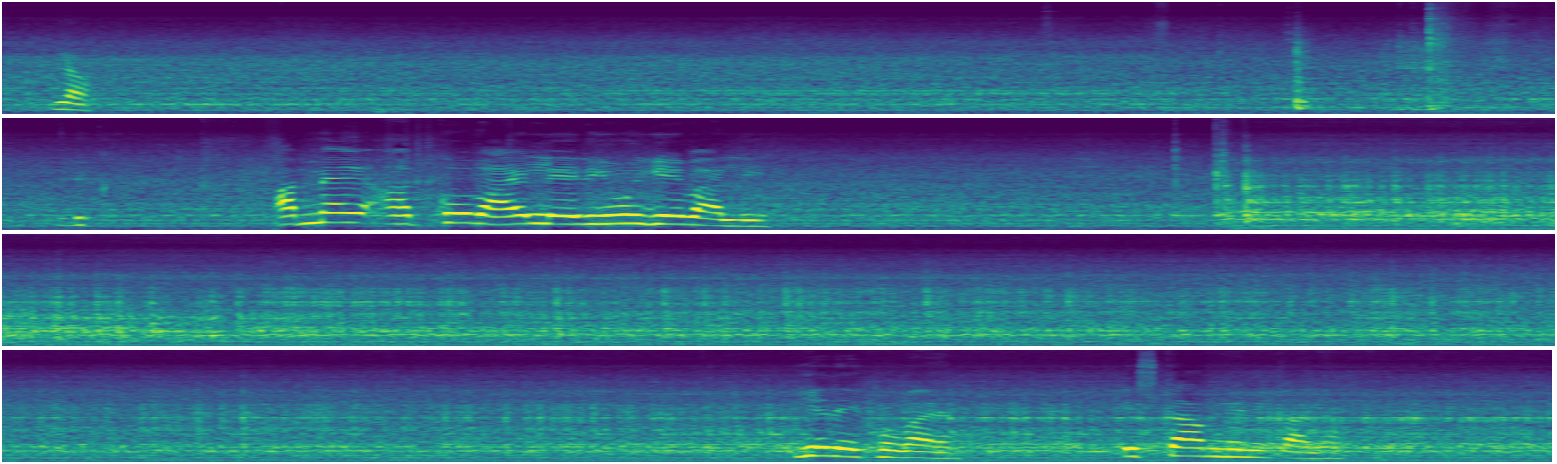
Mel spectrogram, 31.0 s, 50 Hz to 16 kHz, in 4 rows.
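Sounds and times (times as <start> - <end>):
wire stripping machine running: 13.8 - 31.0.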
